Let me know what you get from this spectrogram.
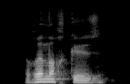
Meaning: tow truck
- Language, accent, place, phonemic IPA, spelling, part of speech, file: French, France, Lyon, /ʁə.mɔʁ.køz/, remorqueuse, noun, LL-Q150 (fra)-remorqueuse.wav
